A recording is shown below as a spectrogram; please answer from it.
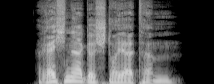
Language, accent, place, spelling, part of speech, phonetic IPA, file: German, Germany, Berlin, rechnergesteuertem, adjective, [ˈʁɛçnɐɡəˌʃtɔɪ̯ɐtəm], De-rechnergesteuertem.ogg
- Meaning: strong dative masculine/neuter singular of rechnergesteuert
